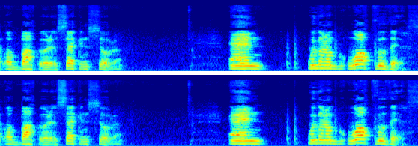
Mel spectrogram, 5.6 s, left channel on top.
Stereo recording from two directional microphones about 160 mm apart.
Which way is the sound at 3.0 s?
10° right (ahead or behind).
